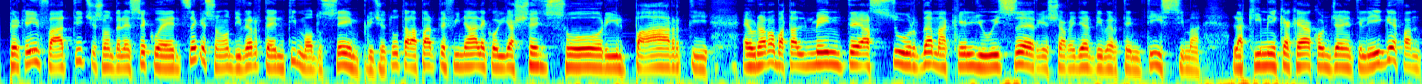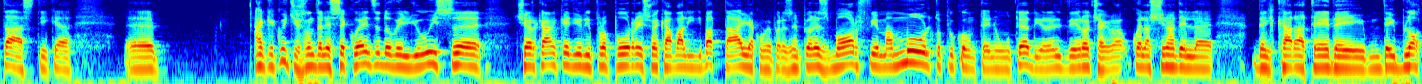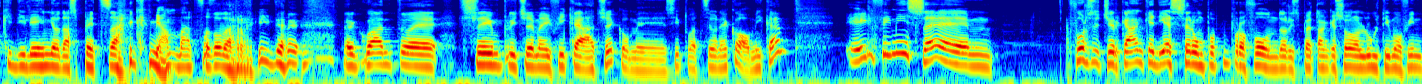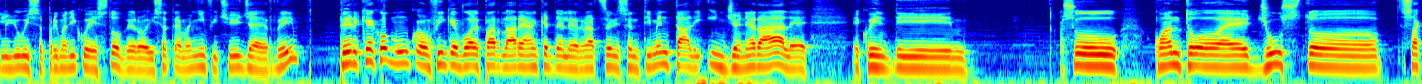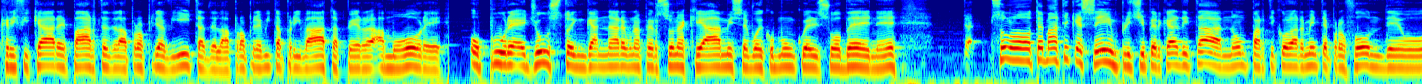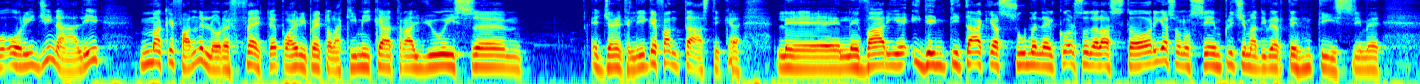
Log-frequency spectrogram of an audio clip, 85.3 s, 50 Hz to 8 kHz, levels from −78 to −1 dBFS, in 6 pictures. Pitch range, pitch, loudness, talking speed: 135-160 Hz, 150 Hz, -14 LUFS, 155 wpm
